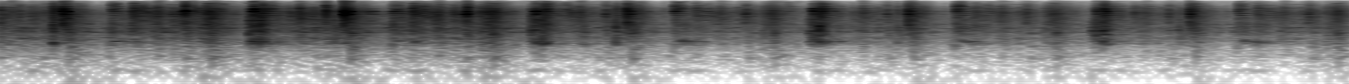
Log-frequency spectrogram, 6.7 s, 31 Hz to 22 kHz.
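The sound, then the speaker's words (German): A dense, steady mechanical din of 160 automatic weaving looms running together in a weaving hall, with overlapping rhythmic clacks and beats over a constant loud roar. No voices. “160 Web-Automaten machen ein gleichmäßig Geräusch.”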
